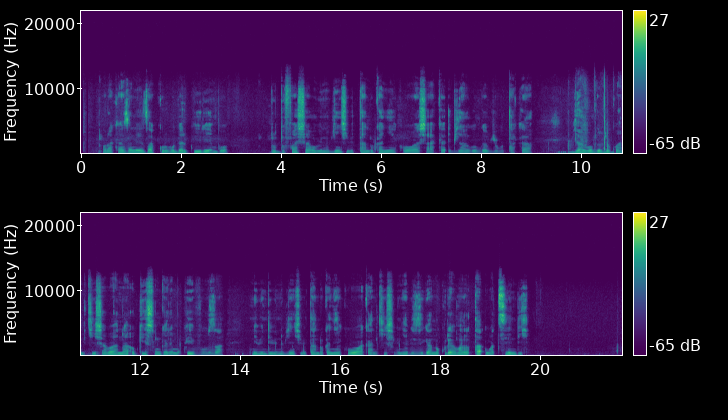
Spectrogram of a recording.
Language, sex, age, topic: Kinyarwanda, female, 25-35, finance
